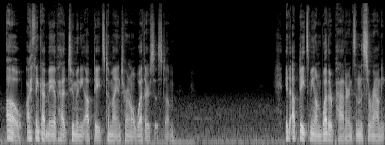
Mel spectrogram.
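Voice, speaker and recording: A man playing a polite, curious companion robot in an ASMR roleplay, speaking formally and precisely with a literal-minded courtesy. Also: fairly low pitch. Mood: helpful, gentle. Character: polite, curious, eager-to-please male humanoid companion robot. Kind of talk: ASMR roleplay audio drama acting.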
